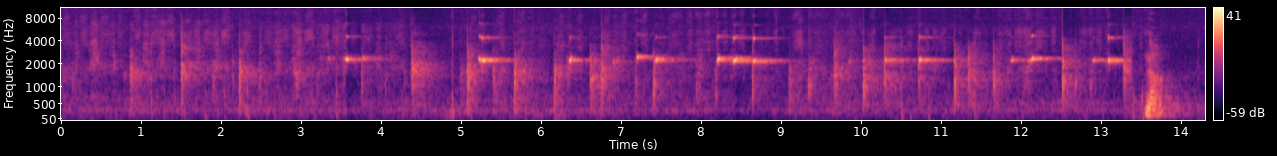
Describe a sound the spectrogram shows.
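Chalk taps and squeaks on a blackboard.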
